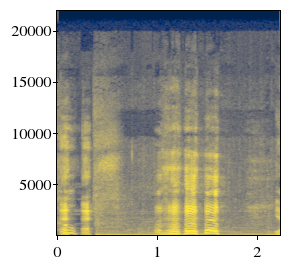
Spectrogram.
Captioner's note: laughing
